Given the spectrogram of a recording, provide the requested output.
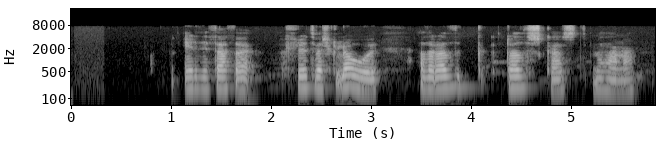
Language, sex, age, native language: Icelandic, female, 12, Icelandic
